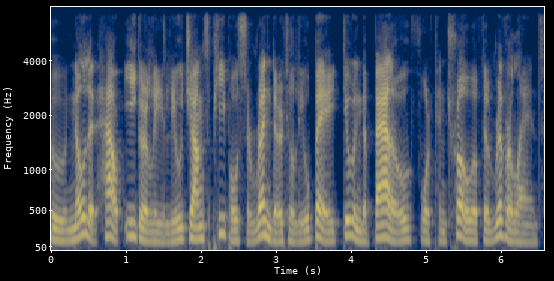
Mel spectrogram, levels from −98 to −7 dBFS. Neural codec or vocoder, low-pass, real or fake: none; 7.2 kHz; real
